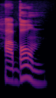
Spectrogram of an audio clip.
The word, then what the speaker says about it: jabón: The J is jabón. – Pronounced like H always.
